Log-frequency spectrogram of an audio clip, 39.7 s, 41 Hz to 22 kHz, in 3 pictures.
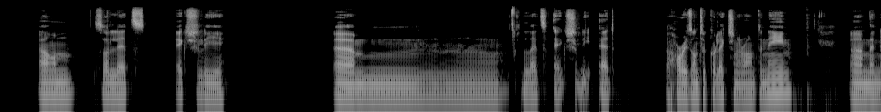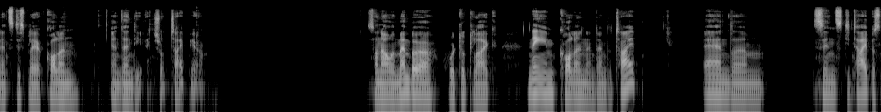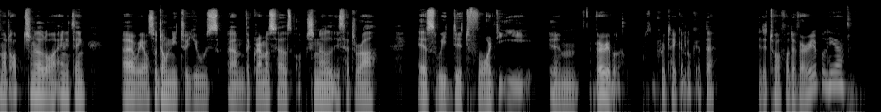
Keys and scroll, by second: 11.5 Right, 12.2 Right, 14.7 Return, 14.8 super+space, 24.3 ctrl+shift+super+F9, 35.9 super+n.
